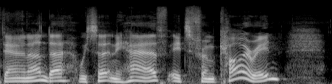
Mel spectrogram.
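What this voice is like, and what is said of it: Put-on accent, not quite Australian. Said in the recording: “I'm not quite sure why I'm doing that accent because it's certainly not an Australian one”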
